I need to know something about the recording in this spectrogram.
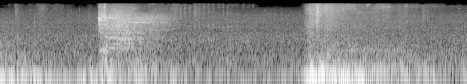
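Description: A burst of fire crackles and pops.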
